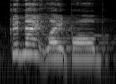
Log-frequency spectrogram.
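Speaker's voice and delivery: put-on slow, high, loud little boy; child voice. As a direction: say goodnight like a small child. Child saying goodnight.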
